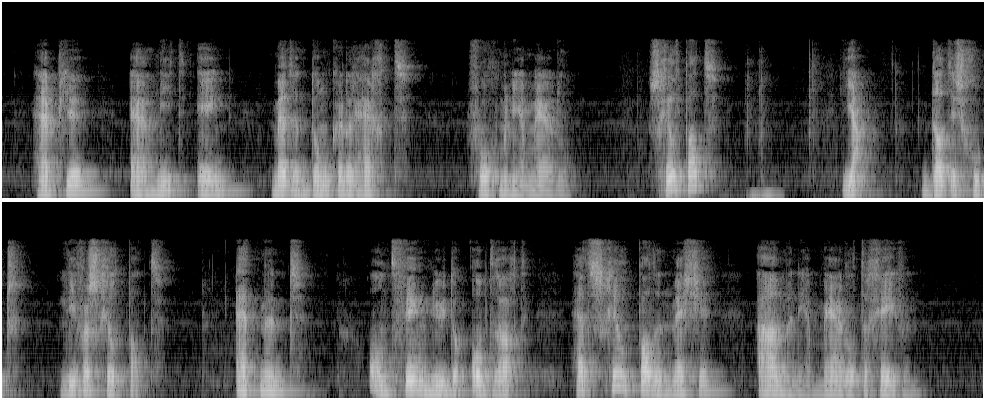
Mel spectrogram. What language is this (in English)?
Dutch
